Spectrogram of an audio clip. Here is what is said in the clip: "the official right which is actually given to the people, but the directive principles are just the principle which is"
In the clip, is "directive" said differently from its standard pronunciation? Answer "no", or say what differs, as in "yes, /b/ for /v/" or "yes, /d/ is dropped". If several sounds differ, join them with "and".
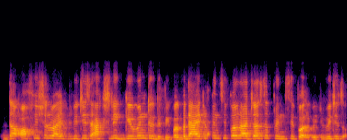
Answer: yes, /k/ is dropped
